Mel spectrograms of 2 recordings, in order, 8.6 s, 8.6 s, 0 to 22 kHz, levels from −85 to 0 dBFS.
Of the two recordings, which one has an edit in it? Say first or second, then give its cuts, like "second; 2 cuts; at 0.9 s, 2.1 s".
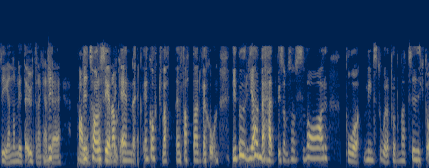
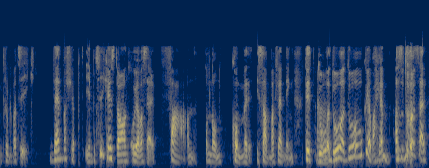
first; 1 cut; at 2.8 s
